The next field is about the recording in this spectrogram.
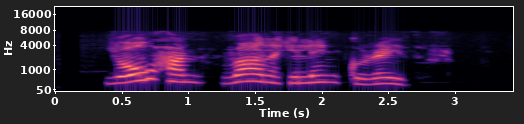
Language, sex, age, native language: Icelandic, male, 9, Icelandic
